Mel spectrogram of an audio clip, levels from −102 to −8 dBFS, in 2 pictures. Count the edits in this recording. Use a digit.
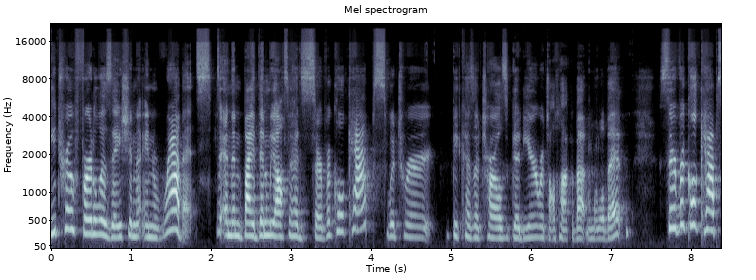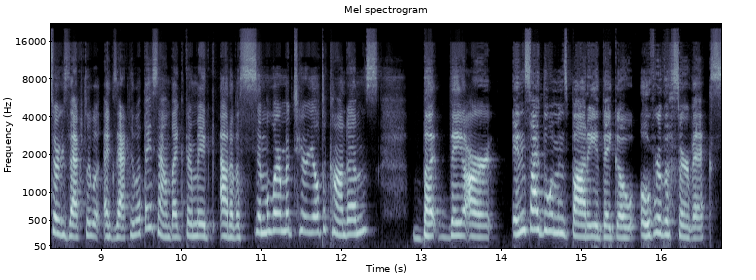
1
